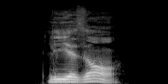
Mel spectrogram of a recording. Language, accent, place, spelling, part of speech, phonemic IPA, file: German, Germany, Berlin, Liaison, noun, /li̯ɛˈzɔ̃ː/, De-Liaison.ogg
- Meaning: 1. liaison (tryst or illicit sexual affair) 2. liaison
